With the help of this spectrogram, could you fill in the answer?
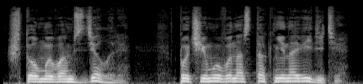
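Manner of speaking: loud, high desperate scream; shouting. A narrator's reading. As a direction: hurl the questions in despair. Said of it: "закричала она".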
